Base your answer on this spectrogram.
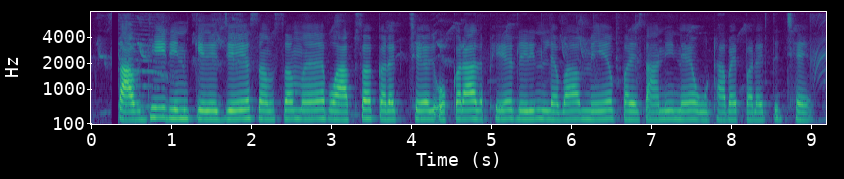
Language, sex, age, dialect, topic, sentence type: Maithili, female, 18-24, Southern/Standard, banking, statement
